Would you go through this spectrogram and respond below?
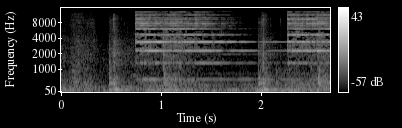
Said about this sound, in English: If it's one bell, it means that we're on a red, which means everyone quiet because they're about to shoot. A two bell means that the red light's off and we can now talk freely and make noise and move around and things like that.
